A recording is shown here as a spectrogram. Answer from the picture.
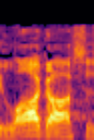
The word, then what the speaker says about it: logos: And sometimes I think we pronounce it different ways. It's the word logos. Probably logos is the better way, but with logos, computer, everyone kind of gets that.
